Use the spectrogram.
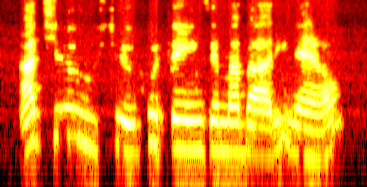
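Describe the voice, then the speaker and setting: In a dry, close sound with no echo, a man speaks very slowly. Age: 70s. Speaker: herbalist. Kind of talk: interview.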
